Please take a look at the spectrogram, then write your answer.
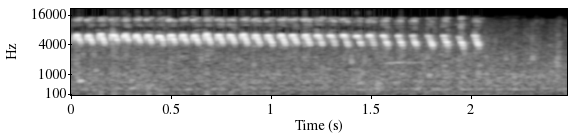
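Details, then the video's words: Sogon indigo, a bird in high mating condition, giving a two-second, very high pulsed trill of about thirty rapid notes that slows slightly before ending, followed by quiet. "PANCINGAN SOGON INDIGO ‼️AWAS BURUNG TAMBAH GACOR‼️MACET BIRAHI TINNGGI"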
